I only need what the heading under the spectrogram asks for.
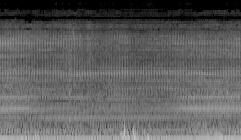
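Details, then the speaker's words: Koi pond air pumps running: constant low electric buzz around a hundred hertz with faint hum above, unchanging; annoyingly loud, audible upstairs at night, owner plans to replace them. "These pumps, they're so noisy. Quite annoying. So yeah, air pumps I'm definitely going to replace. They're just too noisy."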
